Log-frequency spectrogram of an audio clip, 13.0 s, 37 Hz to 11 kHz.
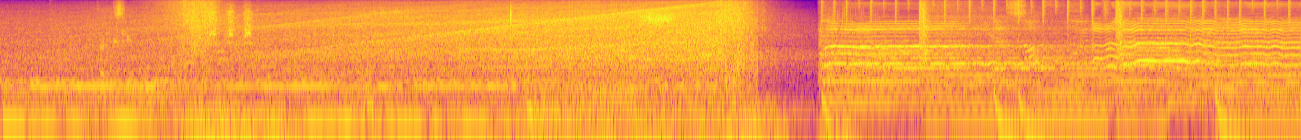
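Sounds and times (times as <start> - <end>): low held drone: 0.0 - 13.0
rising sweep into whoosh: 0.6 - 8.6.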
